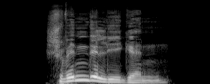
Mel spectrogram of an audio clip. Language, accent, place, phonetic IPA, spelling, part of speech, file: German, Germany, Berlin, [ˈʃvɪndəlɪɡn̩], schwindeligen, adjective, De-schwindeligen.ogg
- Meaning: inflection of schwindelig: 1. strong genitive masculine/neuter singular 2. weak/mixed genitive/dative all-gender singular 3. strong/weak/mixed accusative masculine singular 4. strong dative plural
